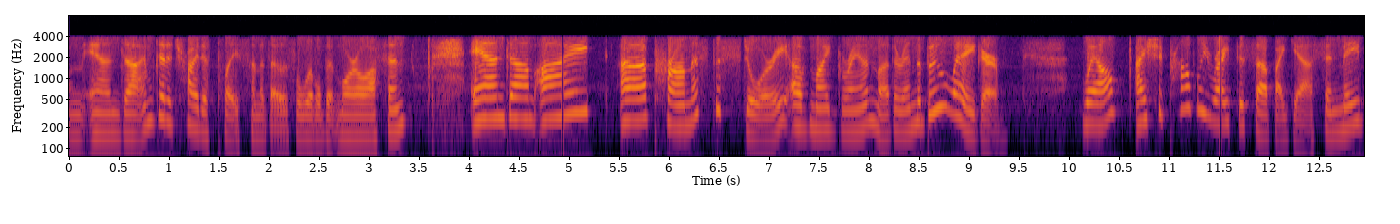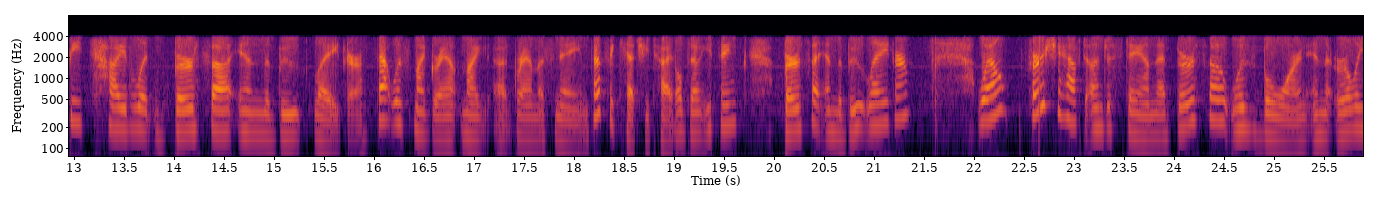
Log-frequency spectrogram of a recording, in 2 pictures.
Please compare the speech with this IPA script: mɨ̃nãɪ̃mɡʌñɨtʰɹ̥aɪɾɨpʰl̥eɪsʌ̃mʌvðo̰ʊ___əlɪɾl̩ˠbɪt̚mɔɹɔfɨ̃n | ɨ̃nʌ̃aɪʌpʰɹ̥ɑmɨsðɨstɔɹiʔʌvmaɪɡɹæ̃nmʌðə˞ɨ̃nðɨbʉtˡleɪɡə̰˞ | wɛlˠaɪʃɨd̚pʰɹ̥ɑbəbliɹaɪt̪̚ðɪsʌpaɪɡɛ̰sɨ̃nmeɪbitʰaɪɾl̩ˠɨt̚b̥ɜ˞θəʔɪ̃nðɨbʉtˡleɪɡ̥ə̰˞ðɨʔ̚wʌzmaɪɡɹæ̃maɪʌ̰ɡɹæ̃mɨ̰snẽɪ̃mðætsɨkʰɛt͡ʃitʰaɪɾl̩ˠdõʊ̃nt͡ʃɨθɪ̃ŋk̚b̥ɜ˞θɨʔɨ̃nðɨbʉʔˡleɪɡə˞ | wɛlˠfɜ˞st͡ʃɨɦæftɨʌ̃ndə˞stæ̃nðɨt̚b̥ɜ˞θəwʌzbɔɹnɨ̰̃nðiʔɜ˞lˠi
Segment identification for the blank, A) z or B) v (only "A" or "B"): A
